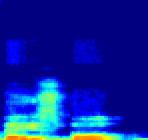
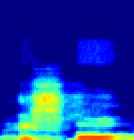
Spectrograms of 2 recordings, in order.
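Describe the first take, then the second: First: The middle consonant is a buzzing z. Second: The middle consonant is a hissing s. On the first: The speaker calls it wrong. "not baseball" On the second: The speaker calls it right. "we should use S instead of Z"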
